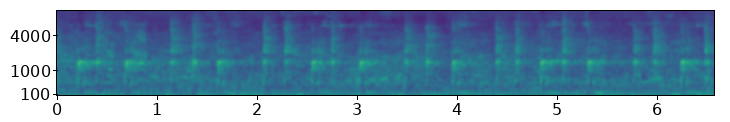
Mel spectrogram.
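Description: Lively folk music with a quick, steady beat plays loudly over loudspeakers.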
